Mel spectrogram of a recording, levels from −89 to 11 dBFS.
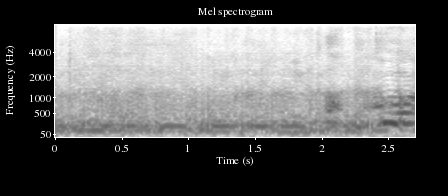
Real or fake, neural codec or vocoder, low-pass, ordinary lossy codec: fake; codec, 16 kHz, 2 kbps, FreqCodec, smaller model; none; none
